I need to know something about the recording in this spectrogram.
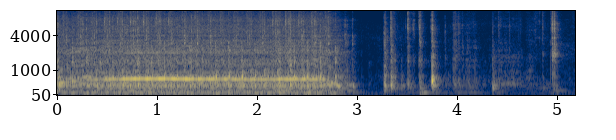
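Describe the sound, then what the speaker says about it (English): A sewing machine stitching a boxy bag runs in a steady, close whirring hum for nearly three seconds, then stops, followed by a few scattered clicks and handling knocks. "So we're going to do those couple little stitches here just to keep those threads in place."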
